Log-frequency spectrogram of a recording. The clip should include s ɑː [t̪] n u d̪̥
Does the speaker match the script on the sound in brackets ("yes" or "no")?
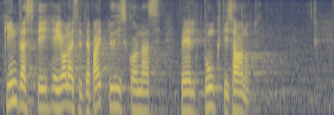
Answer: no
